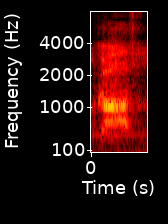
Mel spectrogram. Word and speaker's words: Gauff: I said, if Coco Gauff married Jared Goff, would she then be Coco Gauff Goff? She'd have to hyphenate it, right? Yeah, Coco Gauff Goff. They're spelled differently, but still, it's pronounced the same.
